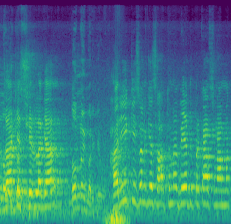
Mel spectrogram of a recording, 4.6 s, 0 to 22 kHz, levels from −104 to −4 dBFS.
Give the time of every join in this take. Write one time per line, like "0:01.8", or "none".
0:02.1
